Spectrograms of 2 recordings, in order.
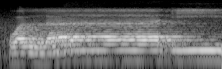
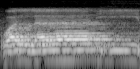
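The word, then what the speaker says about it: وَاللَّائِي: Wallai, panjang ya. Tadi Haji Yusuf bacanya agak pendek ya. Panjang. Wallai dengan hamzah dan ya.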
